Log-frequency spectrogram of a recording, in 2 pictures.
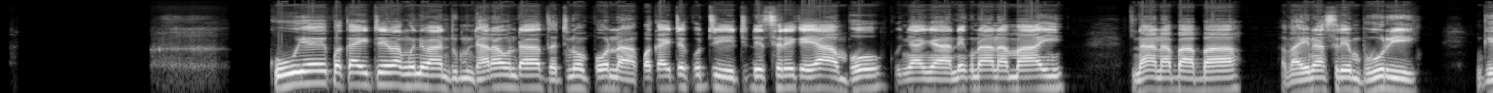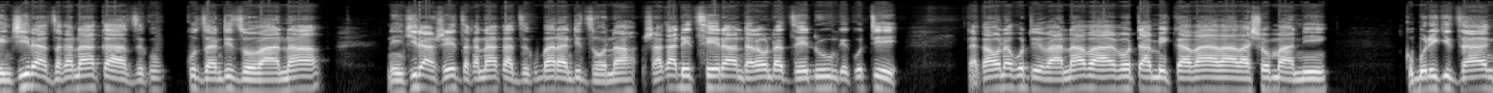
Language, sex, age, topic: Ndau, male, 25-35, health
